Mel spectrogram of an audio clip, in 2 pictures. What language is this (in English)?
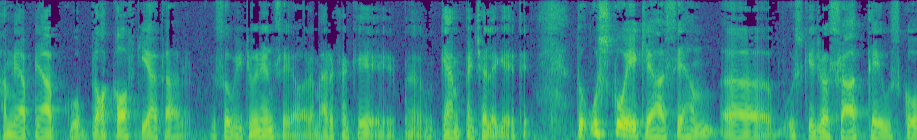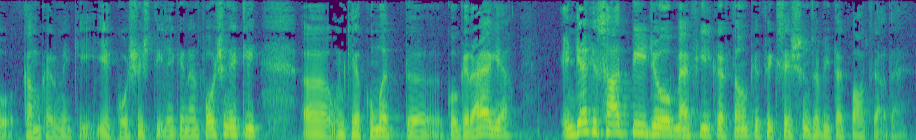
Urdu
